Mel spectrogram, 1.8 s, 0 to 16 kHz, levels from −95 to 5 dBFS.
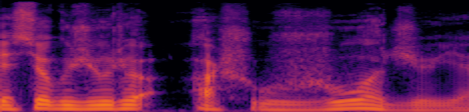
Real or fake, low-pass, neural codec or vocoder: real; 14.4 kHz; none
